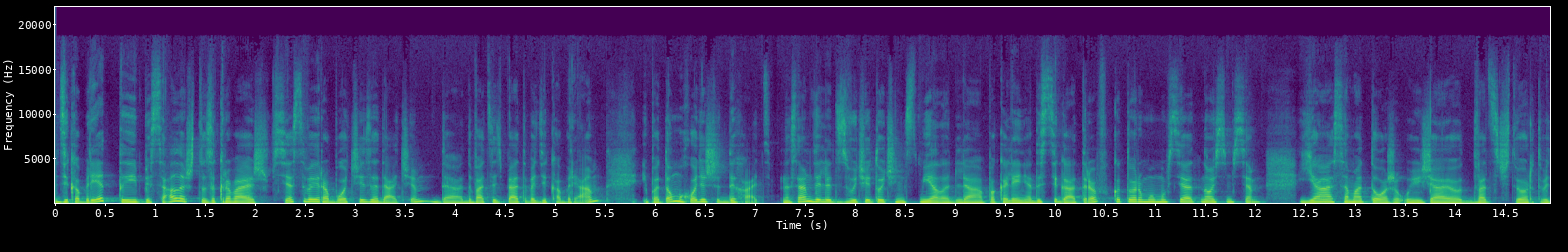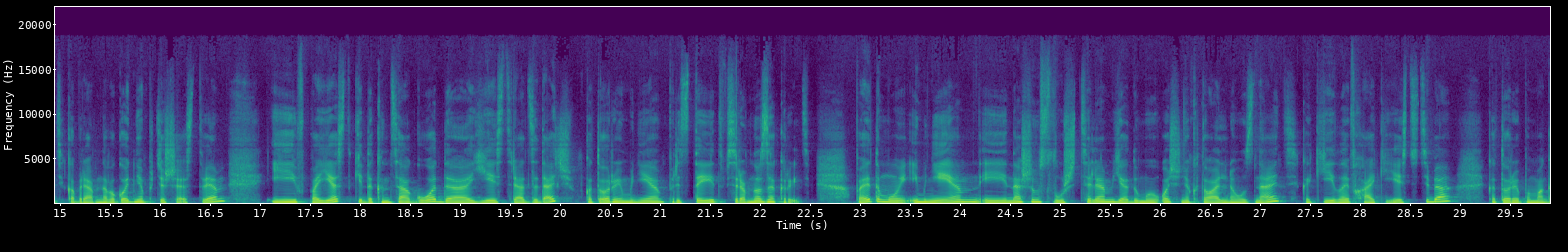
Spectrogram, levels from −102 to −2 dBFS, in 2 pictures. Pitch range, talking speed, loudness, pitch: 165-200 Hz, 150 wpm, -22 LUFS, 180 Hz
